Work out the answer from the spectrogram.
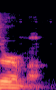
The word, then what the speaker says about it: Irma: Which one's Irma? So she rhymes with sperma.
